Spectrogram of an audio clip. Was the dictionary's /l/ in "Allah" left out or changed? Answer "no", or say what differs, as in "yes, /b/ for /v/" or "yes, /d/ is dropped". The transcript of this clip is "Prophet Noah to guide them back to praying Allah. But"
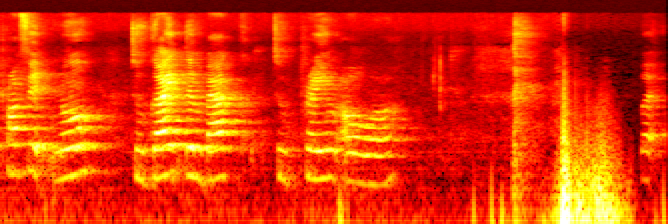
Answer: yes, /w/ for /l/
